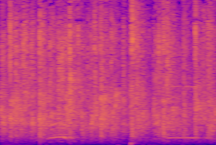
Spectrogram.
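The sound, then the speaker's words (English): Steady crowd applause from an audience gathered at a gun shop event, a dense continuous wash of clapping with a few louder hits and some voices mixed in. “We're here at Cape Gunworks, and everybody give yourselves a round of applause.”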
